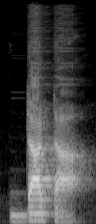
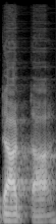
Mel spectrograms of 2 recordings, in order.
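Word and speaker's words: data: অনেকেই এটার উচ্চারণ করে ডাটা ডি এটি এ ডাটা কিন্তু ডাটা হবে না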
